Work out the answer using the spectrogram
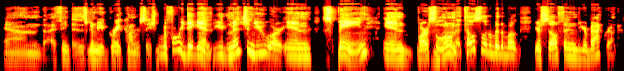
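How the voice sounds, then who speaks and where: A middle-aged man hosting a podcast interview, speaking in an enthusiastic, measured way. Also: a little high, animated, husky, no room sound. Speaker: podcast host.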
